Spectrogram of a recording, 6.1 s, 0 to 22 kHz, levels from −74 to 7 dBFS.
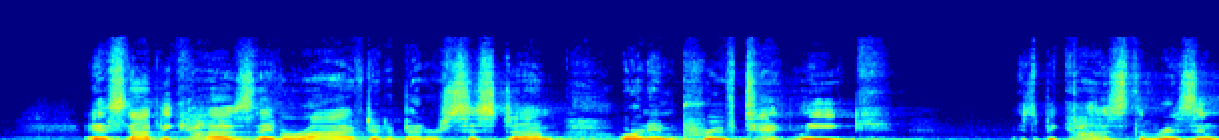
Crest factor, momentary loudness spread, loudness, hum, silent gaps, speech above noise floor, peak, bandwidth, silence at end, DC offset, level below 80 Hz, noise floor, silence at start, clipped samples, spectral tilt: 18 dB; 9 LU; -20 LUFS; none; none; 30 dB; -4 dBFS; 16.5 kHz; 0 s; under 0.1%; -54 dBFS; -50 dBFS; 0.45 s; under 0.1%; -4.5 dB/octave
